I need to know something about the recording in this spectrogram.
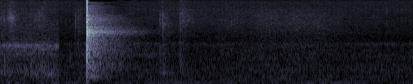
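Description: Plastic flip-top cap of a Fa shower gel bottle snapping open: one sharp click about half a second in.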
